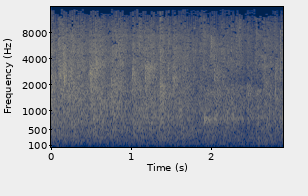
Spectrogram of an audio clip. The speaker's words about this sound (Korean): 잠깐 일어나시면 우리 박수하도록 하겠습니다. 잘 오셨습니다.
